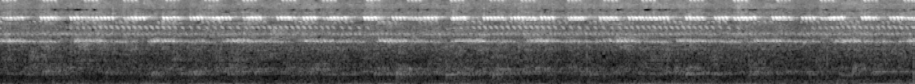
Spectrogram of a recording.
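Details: Several crickets chirp together in a recording meant to repel rats, lull listeners to sleep and train songbirds. Dense, high, pulsed chirping sits in steady layers at two or three pitches and runs continuously with a slightly uneven beat.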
